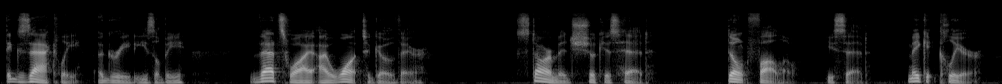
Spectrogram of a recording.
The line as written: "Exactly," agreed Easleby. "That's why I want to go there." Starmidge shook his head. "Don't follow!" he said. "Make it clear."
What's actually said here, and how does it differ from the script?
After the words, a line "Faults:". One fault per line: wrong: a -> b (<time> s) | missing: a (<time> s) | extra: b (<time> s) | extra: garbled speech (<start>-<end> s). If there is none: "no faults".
"Exactly," agreed Easleby. "That's why I want to go there." Starmidge shook his head. "Don't follow!" he said. "Make it clear."
Faults:
no faults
